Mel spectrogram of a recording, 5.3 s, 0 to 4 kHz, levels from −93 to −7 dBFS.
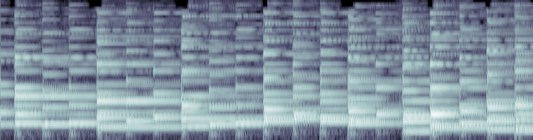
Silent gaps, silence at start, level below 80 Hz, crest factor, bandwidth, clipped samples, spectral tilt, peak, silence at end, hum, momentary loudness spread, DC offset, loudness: none; 0 s; -56 dBFS; 18 dB; 4 kHz; under 0.1%; -10 dB/octave; 0 dBFS; 0 s; none; 5 LU; under 0.1%; -18 LUFS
